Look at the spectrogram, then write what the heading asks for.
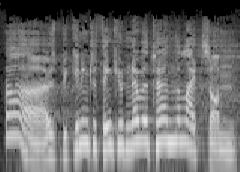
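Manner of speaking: put-on high, loud old figure's voice; crotchety elder calling out, pitched high; querulous old ancestor. A narrator's reading. Old ancestor's first acted line.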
